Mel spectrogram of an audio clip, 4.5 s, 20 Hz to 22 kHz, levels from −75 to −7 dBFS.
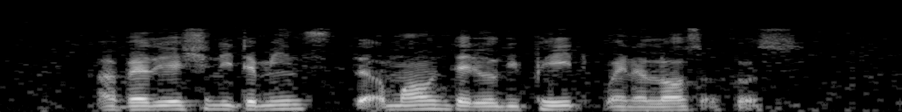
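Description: A speech recording with overdone noise removal throughout. Aggressive noise reduction gated out bands near the noise floor. Pauses drop to twinkling near-silence. Quiet parts of the voice are cut away along with the noise.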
